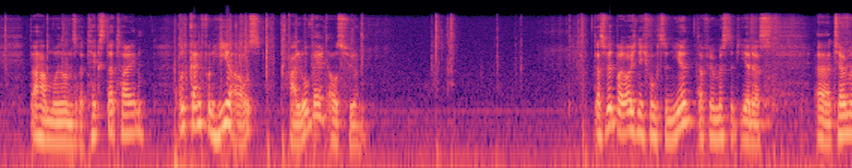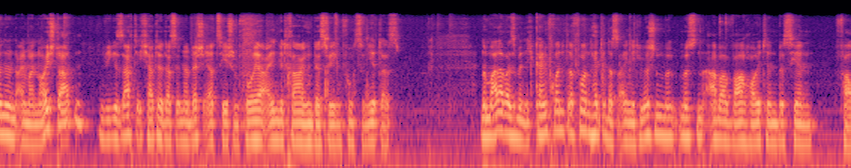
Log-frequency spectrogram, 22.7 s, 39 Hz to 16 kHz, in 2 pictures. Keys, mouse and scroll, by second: 0.0-0.2 typing, 2.5-4.4 typing, 5.5 Return, 19.7-20.5 scroll down 2, 20.9 click, 21.3 scroll down 2.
